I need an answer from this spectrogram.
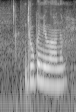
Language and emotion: Russian, neutral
